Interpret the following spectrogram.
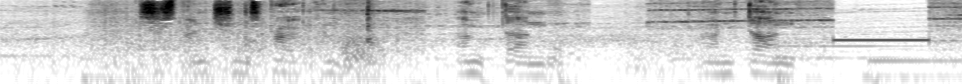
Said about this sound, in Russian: Я вам показываю формулу И. Слышите, какой рев двигателей какой? Вот это он на полном ходу несется.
